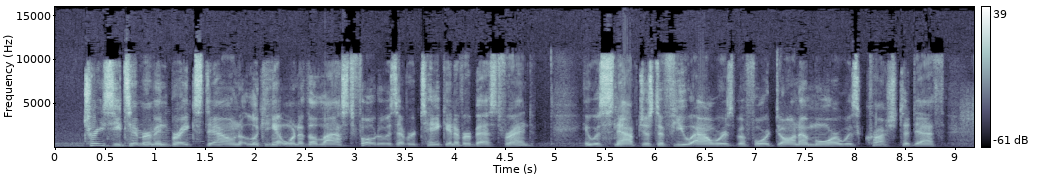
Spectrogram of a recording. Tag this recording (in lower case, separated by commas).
speech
